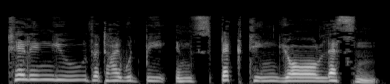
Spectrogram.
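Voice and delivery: condescending slow voice. A narrator's reading. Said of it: "in the same loud, slow voice".

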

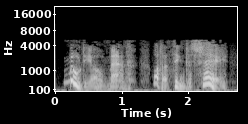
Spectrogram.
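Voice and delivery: ordinary delivery

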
